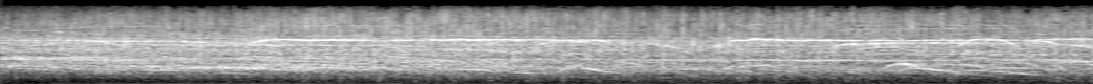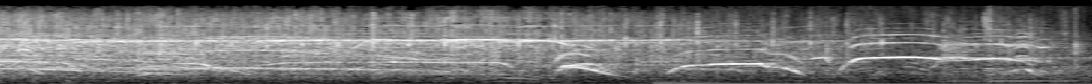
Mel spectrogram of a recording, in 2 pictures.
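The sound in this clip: Audience applause and cheering welcoming country singer Willie Nelson onto the stage: loud, sustained clapping mixed with shrill rising and falling whistles that grow more frequent toward the end, with crowd voices underneath.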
